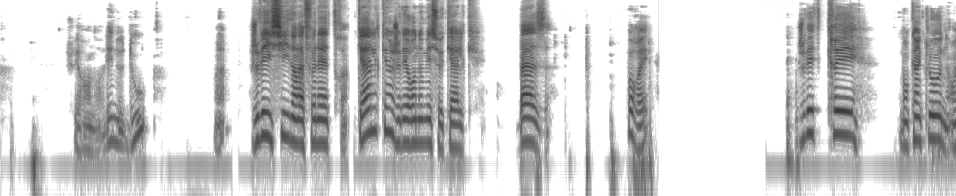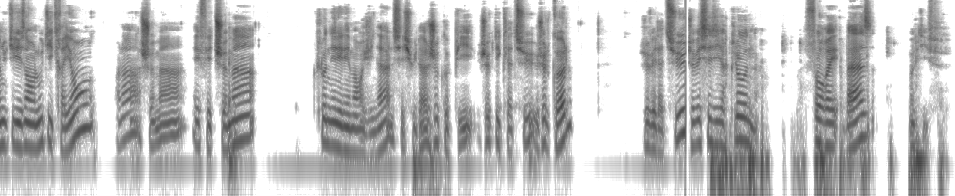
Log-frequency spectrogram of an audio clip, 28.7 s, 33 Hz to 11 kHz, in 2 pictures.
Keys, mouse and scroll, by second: 0.1 F2, 0.5 a, 1.9 click, 2.7 click, 5.2 click, 6.5 click, 6.6 click, 7.7-10.6 typing, 12.6 click, 13.4 click, 13.7 click, 15.6 click, 16.3 click, 17.3 click, 18.2 click, 19.3 click, 19.8 click, 20.8 ctrl+c, 21.5 click, 22.6 click, 23.6 click, 24.4 click, 24.5 click, 24.7-28.5 typing.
